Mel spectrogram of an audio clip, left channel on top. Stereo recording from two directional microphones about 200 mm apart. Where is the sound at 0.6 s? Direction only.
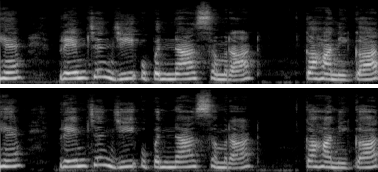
20° right (ahead or behind).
